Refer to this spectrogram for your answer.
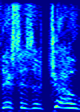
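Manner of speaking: high freaking-out outburst.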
